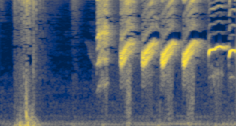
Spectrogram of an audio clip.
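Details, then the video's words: Sooty-headed bulbul, bred in captivity, giving its kutilang rasa murai song: a run of five or six loud rising slurred whistles about three per second, ending in a higher clear note, after a soft thump. "KUTILANG RASA MURAI - Sooty Headed Bulbul Sound"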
